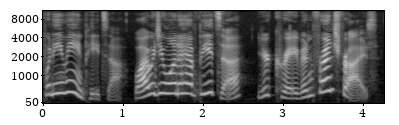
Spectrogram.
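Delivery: high, disbelieving protest; incredulous objection. Retold or imitated. Wife objecting to partner's pizza suggestion, incredulous. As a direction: challenge the suggestion, pitch jumping up then easing.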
